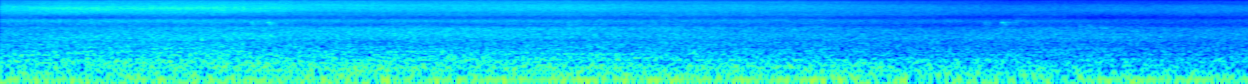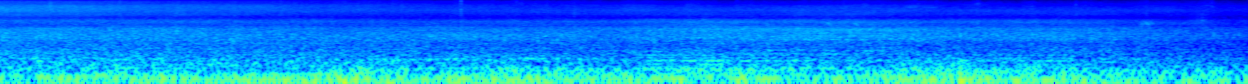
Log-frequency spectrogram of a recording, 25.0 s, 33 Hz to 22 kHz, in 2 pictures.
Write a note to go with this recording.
Walking through the small streets, Environmental sounds, Traffic Sound, Binaural recordings, Zoom H4n+ Soundman OKM II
